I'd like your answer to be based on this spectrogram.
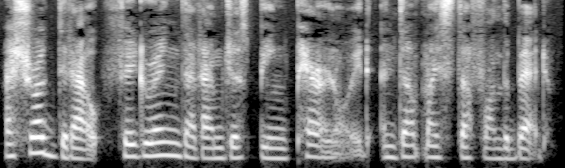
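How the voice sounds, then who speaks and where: Woman narrator for a true scary story: mid-pitched, dry close recording, steady suspense. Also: brisk, no room sound.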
